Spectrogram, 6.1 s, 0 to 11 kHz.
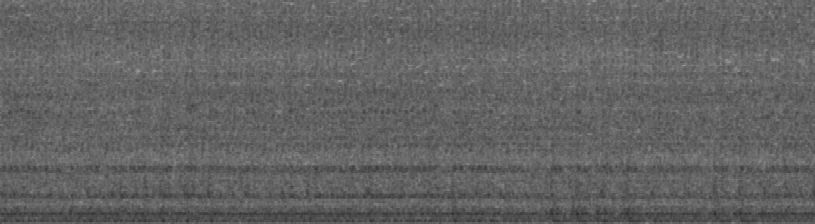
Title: RT1200RT Rough Idle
